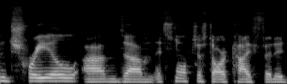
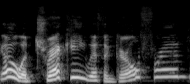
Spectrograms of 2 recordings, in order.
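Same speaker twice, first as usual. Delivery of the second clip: high-pitched, incredulous mimicry; scornful quote, pitched way up; mocking film quote; 11 semitones higher, 4 dB louder than usual. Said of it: "what was with that Star Trek reference".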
